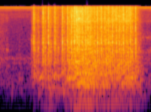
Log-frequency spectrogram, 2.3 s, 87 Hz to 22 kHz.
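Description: Carpet binding machine with a quick-mount attachment serging 1¼-inch wraparound tape onto a carpet edge, a loud, rapid mechanical chatter that starts abruptly and runs for about a second and a half.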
